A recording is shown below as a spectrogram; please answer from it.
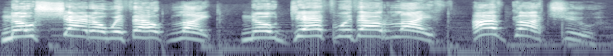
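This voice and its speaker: A woman playing a haunted, resolute and compassionate sentinel champion in a video game, speaking solemn, poetic lines in a measured way. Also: high-pitched, sharp tone, dry recording. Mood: gentle, resolute. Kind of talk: dramatic game character voice lines. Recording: game voice lines over music.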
